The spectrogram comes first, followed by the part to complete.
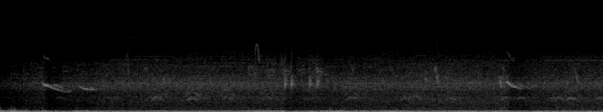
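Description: Birds giving short, high, descending chirps, a couple about half a second in and another about five seconds in, with faint smaller calls between, over a steady low rumble of wind on the microphone.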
